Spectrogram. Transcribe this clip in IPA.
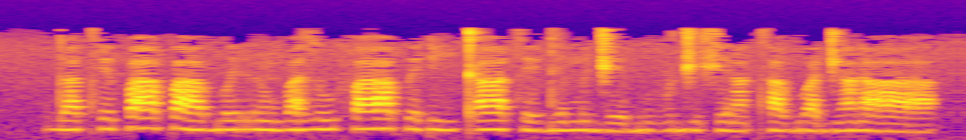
d a˨ tʰ e˦ p aː˦ p aː˨ ɡʷ e˦˨ r ũ˨ b a˦ z u˦ f aː˦ p e˨ ɗ iː˦ kʼ aː˦ t͡s e˨ d e˦ m ɪ˨ d͡ʒ eː˨ b u˨ v ʊ˦ d͡ʒ i˨ ʃ e˨ ɾ ã˨ tʰ a˦ ɡʷ a˨˦ d͡ʒ ã˦ ɾ aː˨

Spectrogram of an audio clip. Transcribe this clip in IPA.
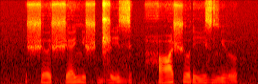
ʃ ə ʃ ɛ lʲ ə ʃ ɖ͡ʐ i z | h ɑ ʃ ʊ ɾ i z lʲ ʊ

